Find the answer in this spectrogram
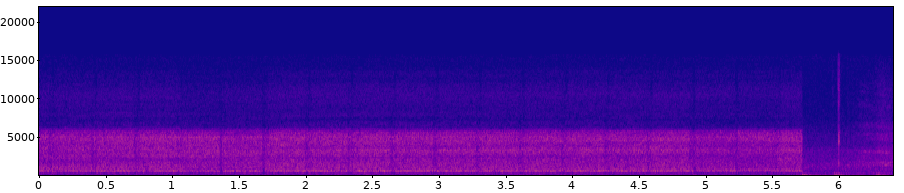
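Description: Spirit box radio giving out steady white-noise static through its small speaker, a constant hiss that is switched off abruptly near the end.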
